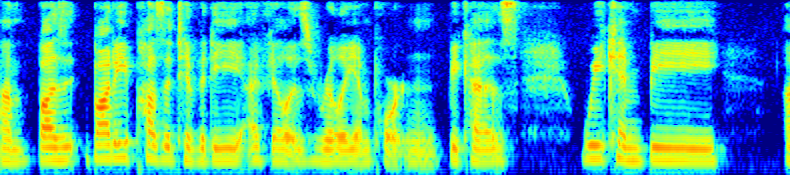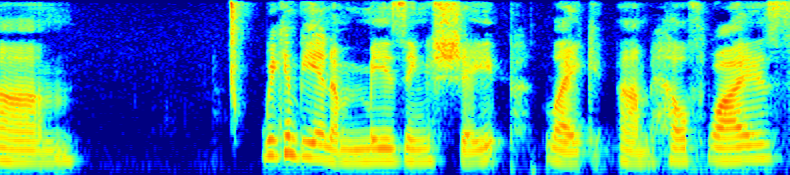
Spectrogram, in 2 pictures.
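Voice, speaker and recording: In a very clean recording with a silent background, a woman speaks very slowly in a fairly low voice with fairly even intonation. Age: 60s. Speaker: lifestyle vlogger. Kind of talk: casual journaling vlog. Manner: halting, many fillers.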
